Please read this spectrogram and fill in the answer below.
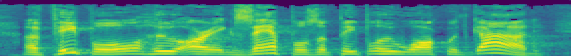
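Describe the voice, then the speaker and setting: A man speaks in a normal speaking voice at a fairly high pitch. His intonation is lively. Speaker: pastor. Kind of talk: sermon. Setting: church.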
